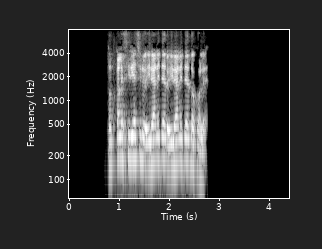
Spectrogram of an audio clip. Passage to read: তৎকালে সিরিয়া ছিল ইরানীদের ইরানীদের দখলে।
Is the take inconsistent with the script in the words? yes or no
no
